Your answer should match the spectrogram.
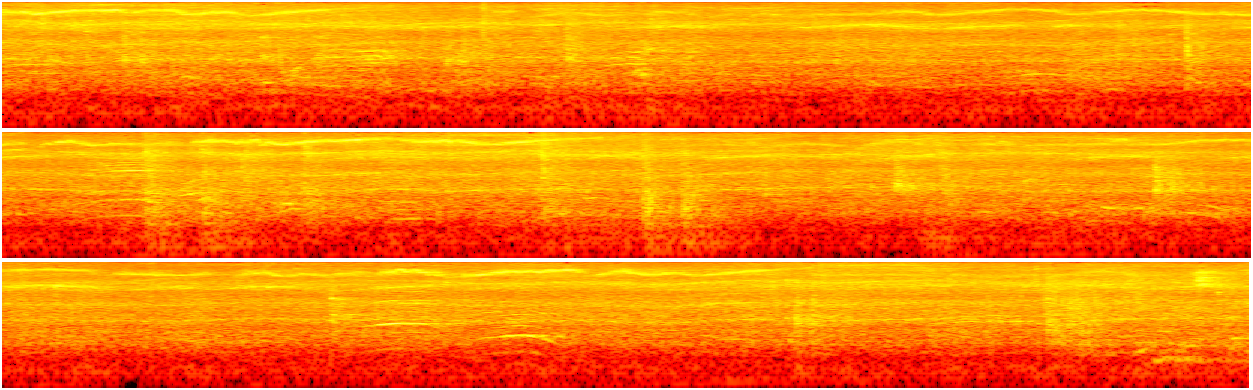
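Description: Several electric RC racing cars running laps on an indoor track, the high whine of their motors rising and falling as they speed up and slow down, echoing in a hall.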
